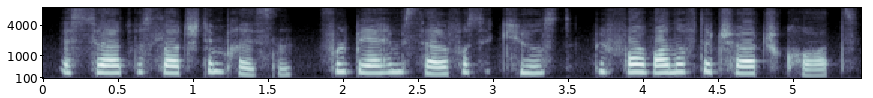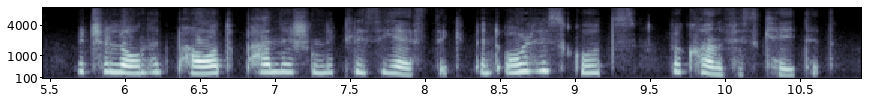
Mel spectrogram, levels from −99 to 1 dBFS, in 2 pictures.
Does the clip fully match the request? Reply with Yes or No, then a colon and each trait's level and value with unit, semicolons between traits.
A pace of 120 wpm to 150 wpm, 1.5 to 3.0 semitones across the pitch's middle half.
No: average, 165 wpm; average, 2.7 semitones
